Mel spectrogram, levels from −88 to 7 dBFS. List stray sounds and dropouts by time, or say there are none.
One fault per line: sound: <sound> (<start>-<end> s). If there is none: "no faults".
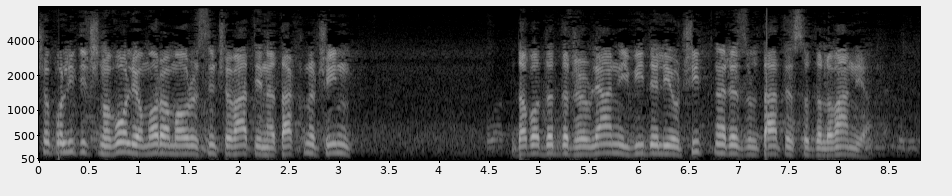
no faults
